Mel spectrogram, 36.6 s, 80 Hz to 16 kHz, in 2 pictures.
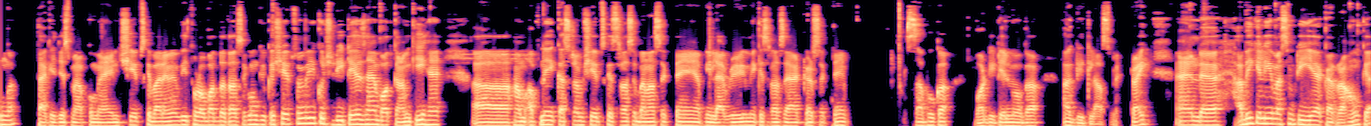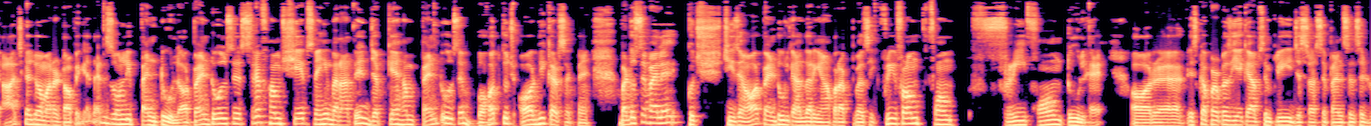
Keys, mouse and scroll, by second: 4.3-15.5 drag, 15.8 shift+click, 17.9-32.4 shift+drag, 32.7-36.5 drag.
